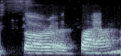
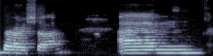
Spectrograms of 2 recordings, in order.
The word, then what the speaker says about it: Sara Siân: Everyone calls me Sara Siân, but it's spelled so I pronounce Sara Siân.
